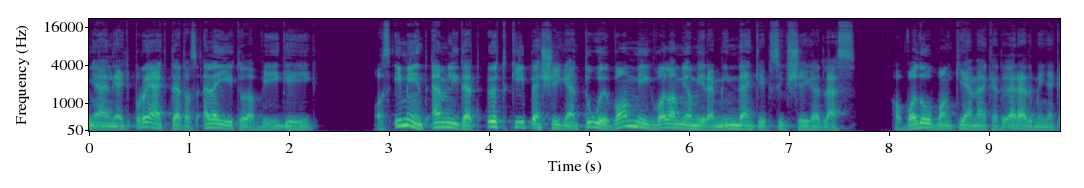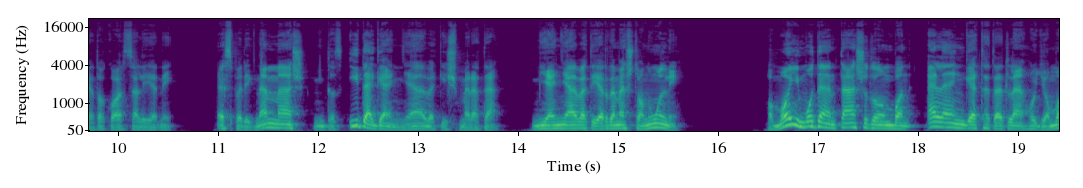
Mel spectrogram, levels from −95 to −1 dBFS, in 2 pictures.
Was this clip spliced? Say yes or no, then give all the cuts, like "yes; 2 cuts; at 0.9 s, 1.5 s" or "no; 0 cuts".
yes; 1 cut; at 14.0 s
